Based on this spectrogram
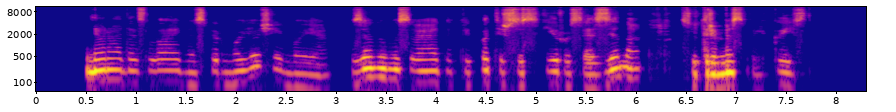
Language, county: Lithuanian, Utena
